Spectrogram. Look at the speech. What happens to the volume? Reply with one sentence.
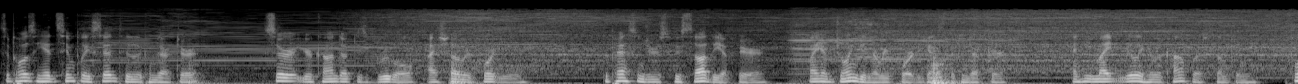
The volume of the speech stays about the same.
